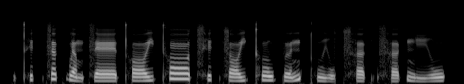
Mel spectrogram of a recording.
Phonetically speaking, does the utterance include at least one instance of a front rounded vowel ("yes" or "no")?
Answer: no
